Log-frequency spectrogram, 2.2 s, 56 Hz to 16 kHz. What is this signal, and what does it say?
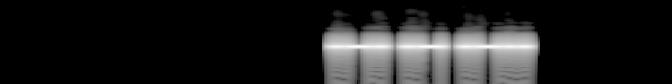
Morse code, heard as a keyed tone, about 50 wpm, 700 Hz. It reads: RAL
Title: Top Three Letter Combinations in Words 50wpm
